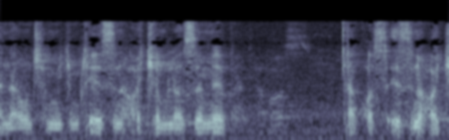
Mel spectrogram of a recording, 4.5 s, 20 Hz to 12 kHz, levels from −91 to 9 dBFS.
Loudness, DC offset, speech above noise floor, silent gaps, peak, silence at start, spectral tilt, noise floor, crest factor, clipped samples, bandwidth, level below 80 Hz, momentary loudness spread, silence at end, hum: -21 LUFS; under 0.1%; 23 dB; none; -4 dBFS; 0 s; -2.5 dB/octave; -45 dBFS; 20 dB; under 0.1%; 7.8 kHz; -56 dBFS; 22 LU; 0 s; none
